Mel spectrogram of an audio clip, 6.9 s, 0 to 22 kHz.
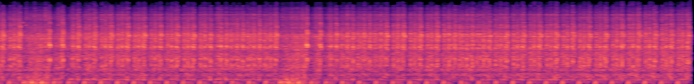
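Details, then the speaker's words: Cheap Chinese kids quad, sat for years, choke on, spark plug tightened: the starter churns at about three beats a second with a few weak catches that never take. Hard starting; the owner suspects very old fuel and a dirty carb. "You can tell that fuel was like 5,000 years old. We get somewhere when we put the choke on."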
